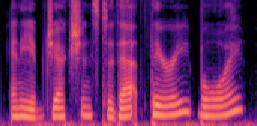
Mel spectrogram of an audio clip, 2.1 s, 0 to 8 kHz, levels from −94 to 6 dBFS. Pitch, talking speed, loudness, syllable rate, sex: 180 Hz, 170 wpm, -21 LUFS, 5.4 syllables/s, female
